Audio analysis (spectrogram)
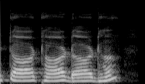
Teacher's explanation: मूर्धन्य का मतलब ये है कि जीभ जो है मुड़ जाती है, मूर्धन्य, यानी ट, ठ, ड, ढ, इसमें जीभ मुड़ जाती है।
